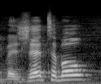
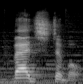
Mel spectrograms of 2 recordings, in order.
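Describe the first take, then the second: First: The word is said with four syllables. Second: The word is said with three syllables. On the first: The speaker calls it wrong. "you don't say vegetable" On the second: The speaker calls it right. "You don't pronounce this syllable. You say vegetable"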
